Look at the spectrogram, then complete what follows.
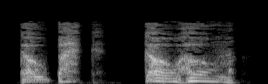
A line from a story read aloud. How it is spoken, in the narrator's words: children whispering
